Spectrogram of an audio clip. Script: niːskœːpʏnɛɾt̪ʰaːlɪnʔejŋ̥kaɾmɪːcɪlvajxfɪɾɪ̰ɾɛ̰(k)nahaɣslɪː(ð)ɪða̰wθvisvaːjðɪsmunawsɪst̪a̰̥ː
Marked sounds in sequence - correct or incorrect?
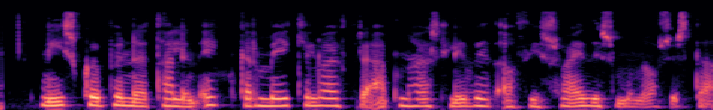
incorrect: p, incorrect: v

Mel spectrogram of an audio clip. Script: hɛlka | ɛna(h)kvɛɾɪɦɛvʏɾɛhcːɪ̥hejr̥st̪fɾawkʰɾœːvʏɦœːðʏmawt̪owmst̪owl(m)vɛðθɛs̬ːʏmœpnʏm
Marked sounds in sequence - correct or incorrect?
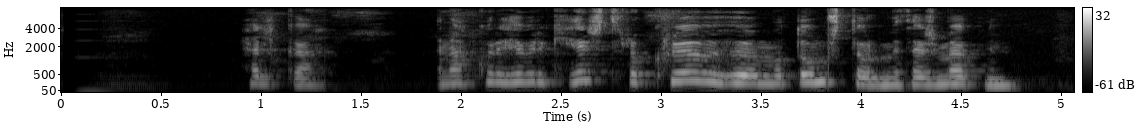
correct, correct

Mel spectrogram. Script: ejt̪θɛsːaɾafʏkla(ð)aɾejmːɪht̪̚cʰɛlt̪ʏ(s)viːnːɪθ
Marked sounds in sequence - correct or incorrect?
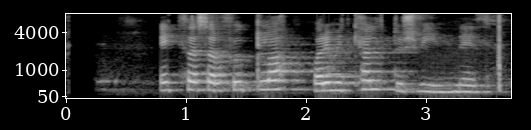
incorrect: v, correct

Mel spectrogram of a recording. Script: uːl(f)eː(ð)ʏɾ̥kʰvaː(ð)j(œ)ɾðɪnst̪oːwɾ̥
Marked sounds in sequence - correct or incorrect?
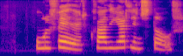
correct, correct, correct, correct

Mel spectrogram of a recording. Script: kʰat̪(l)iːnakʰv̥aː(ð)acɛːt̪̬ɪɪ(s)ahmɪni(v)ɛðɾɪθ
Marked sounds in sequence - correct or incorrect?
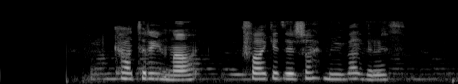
incorrect: ɾ, correct, correct, correct

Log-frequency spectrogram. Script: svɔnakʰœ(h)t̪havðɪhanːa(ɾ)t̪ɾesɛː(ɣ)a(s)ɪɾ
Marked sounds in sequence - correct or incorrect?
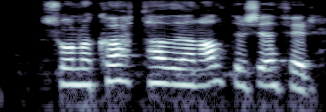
correct, incorrect: l, incorrect: ð, incorrect: f

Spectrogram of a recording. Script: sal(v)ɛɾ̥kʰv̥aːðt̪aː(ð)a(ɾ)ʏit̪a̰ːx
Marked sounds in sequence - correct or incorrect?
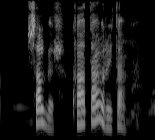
correct, incorrect: ɣ, correct

